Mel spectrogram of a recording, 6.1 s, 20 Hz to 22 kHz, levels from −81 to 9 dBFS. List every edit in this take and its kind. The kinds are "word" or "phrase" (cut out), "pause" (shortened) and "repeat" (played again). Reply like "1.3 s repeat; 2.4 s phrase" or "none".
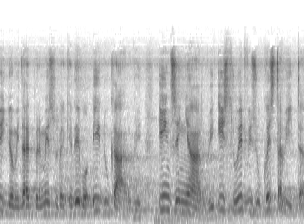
1.2 s phrase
